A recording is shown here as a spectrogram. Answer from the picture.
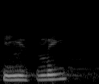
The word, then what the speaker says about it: Peasley: Charlotte Peasley.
